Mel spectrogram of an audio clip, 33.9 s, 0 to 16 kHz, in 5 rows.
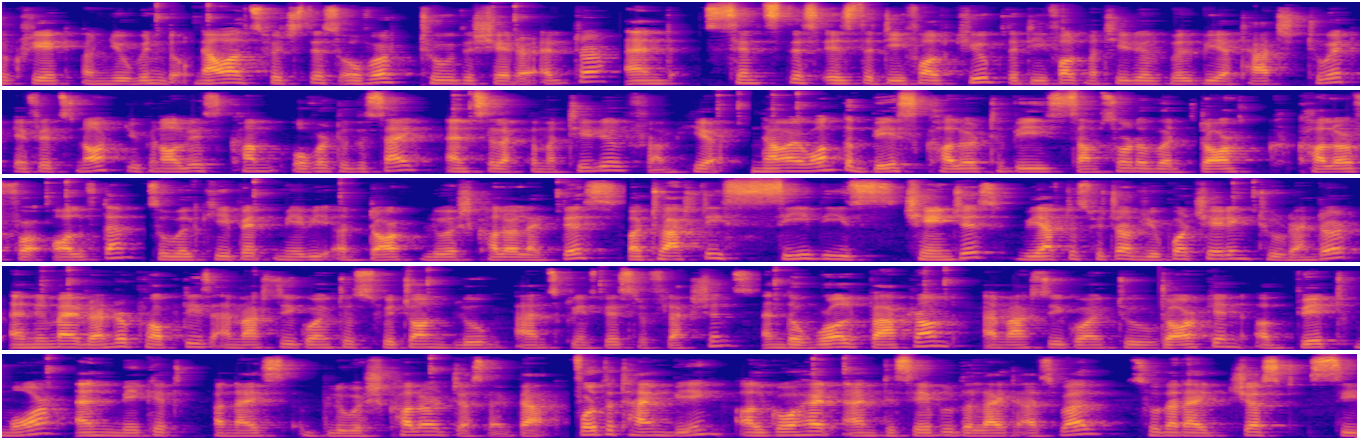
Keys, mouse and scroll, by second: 1.0-2.8 drag, 3.1 middle click, 5.2 middle click, 7.0-7.5 scroll down 1, 7.5-8.1 scroll down 3, 8.1 scroll down 3, 9.2 click, 10.7 click, 12.7 ctrl+middle click, 13.9 click, 20.2 click, 20.7 click, 22.7 click, 23.6 click, 24.3 click, 25.1 click, 29.9 click, 31.5 click, 32.6 middle click.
